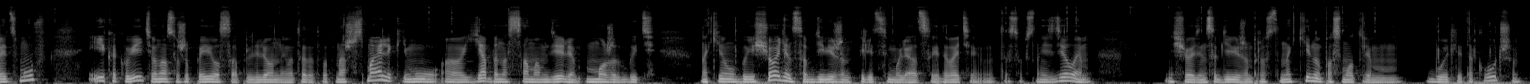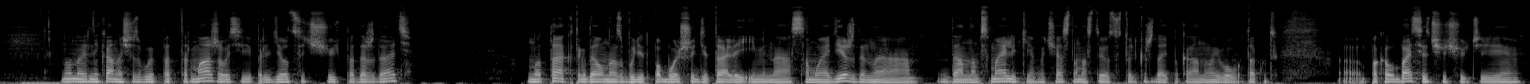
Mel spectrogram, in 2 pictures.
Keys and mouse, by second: 7.3 Tab, 8.0 ctrl+Tab, 8.2 ctrl+s, 10.1-10.7 drag, 13.7-30.6 drag, 14.3 Tab, 14.7 Tab, 15.9 space.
